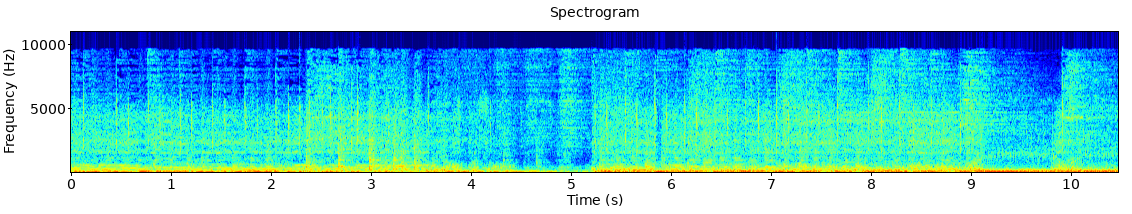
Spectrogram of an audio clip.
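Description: Goregrind demo recording: heavily distorted electric guitars over fast drumming. About four seconds in, the band thins out and drops in level, then crashes back in at full loudness just after five seconds.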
